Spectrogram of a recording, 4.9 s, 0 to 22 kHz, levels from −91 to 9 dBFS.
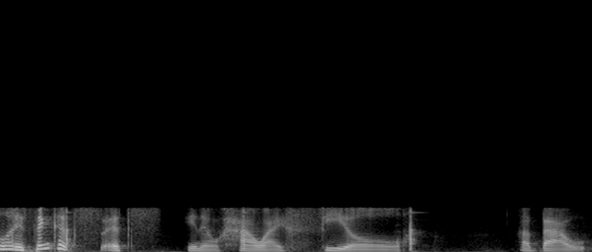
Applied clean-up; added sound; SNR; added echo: none; Tap / Glass; 14 dB; none.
